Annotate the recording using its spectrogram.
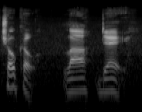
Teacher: drop the t sound and add the word day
